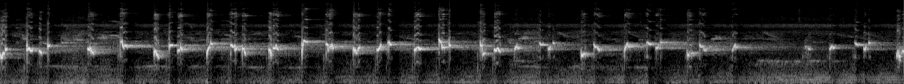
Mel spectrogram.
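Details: Lure recording of a vocal yellow-vented bulbul with long rolling phrases. It gives a steady stream of liquid, chirping notes, each sharply struck, repeated about twice a second for nine seconds.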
